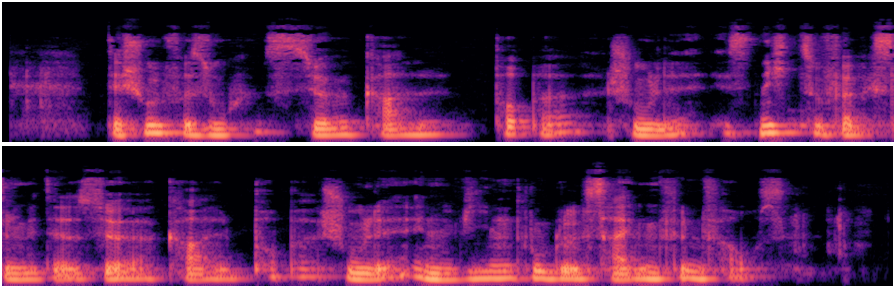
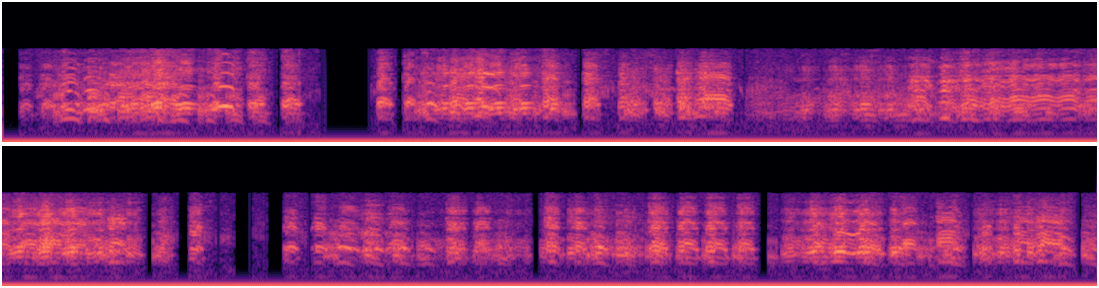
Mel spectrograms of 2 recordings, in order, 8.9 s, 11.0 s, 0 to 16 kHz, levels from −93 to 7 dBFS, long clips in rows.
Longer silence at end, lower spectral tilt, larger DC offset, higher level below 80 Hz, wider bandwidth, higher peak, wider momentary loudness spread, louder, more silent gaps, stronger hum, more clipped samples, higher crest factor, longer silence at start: first, 0.55 s vs 0 s; first, -6.5 dB/octave vs -2 dB/octave; second, under 0.1% vs 3%; first, -58 dBFS vs -66 dBFS; first, 9 kHz vs 5.2 kHz; first, -2 dBFS vs -6 dBFS; about the same, 10 LU vs 10 LU; first, -20 LUFS vs -23 LUFS; neither; neither; neither; about the same, 16 dB vs 18 dB; about the same, 0.2 s vs 0.1 s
